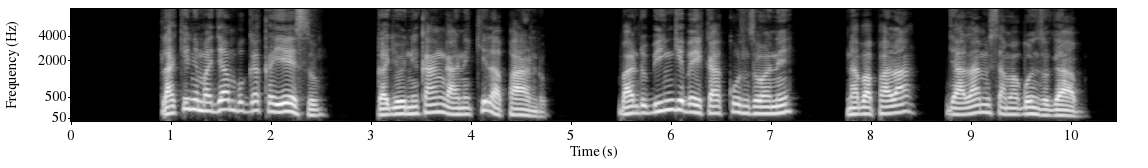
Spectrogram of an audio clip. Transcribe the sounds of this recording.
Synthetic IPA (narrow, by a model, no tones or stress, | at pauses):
lʔakinimaɟambuɡakajɛsu | ɡ̥aɟɔnikaŋɡanikilapandu | bandubiŋɡibaikakuɲd͡ʒɔnɛ | nabapala | ɟaːlamisamaɡɔɲd͡ʒɔɡabu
